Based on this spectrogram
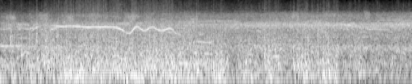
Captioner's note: Estonian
